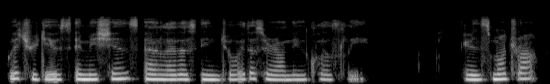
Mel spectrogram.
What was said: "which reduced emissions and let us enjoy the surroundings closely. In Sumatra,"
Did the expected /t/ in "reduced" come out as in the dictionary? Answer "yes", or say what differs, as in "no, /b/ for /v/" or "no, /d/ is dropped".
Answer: no, /t/ is dropped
